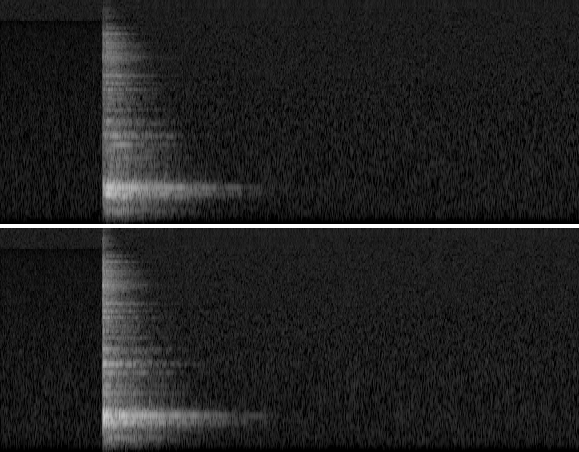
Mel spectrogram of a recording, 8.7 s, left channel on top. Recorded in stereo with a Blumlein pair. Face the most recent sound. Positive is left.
turn(degrees=-55)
